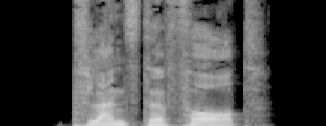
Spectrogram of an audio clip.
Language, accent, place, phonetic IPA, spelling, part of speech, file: German, Germany, Berlin, [ˌp͡flant͡stə ˈfɔʁt], pflanzte fort, verb, De-pflanzte fort.ogg
- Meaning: inflection of fortpflanzen: 1. first/third-person singular preterite 2. first/third-person singular subjunctive II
